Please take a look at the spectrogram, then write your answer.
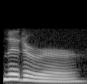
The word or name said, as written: litterer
